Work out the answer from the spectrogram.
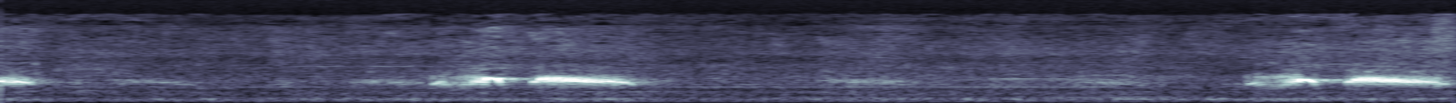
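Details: Spotted dove giving a fast 'thổ ồm' style call meant to provoke a 'thổ đồng' bird: two husky, mid-pitched coo phrases, each a short note followed by a longer rolling coo, separated by about four seconds of low background hum.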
